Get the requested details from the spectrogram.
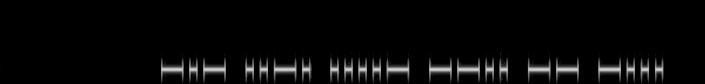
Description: Morse code, heard as a keyed tone, about 17 wpm, 700 Hz. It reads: KF4ZMB
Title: Speed Racing - USA 2x3 Call Signs 17wpm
